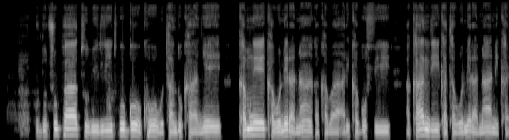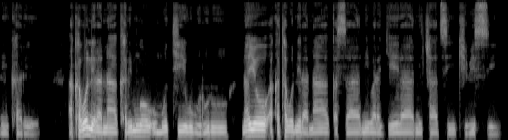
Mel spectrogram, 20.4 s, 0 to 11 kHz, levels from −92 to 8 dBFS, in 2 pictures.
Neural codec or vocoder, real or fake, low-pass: none; real; 9.9 kHz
